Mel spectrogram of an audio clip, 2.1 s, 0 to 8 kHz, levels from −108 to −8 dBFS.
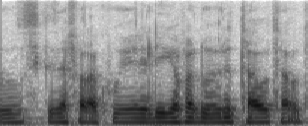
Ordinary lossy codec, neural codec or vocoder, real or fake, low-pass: none; none; real; none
